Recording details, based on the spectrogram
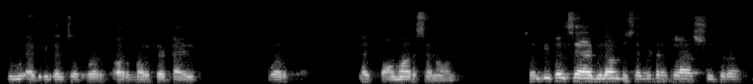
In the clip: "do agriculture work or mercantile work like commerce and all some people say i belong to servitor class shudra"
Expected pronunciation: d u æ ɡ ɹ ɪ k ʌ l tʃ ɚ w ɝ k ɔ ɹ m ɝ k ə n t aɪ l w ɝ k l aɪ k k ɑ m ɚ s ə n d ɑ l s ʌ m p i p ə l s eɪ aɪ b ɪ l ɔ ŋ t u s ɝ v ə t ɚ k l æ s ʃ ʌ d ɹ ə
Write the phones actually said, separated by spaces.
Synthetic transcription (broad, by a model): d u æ ɡ ɹ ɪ k ʌ l tʃ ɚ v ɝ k ɔ ɹ m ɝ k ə t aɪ l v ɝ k l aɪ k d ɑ m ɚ s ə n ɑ n s ʌ m p i p ə l s eɪ aɪ b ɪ l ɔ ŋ t u s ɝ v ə t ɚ k l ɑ s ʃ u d ɹ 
